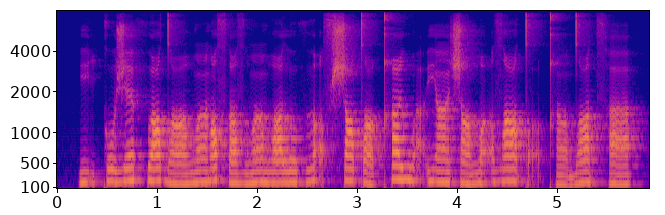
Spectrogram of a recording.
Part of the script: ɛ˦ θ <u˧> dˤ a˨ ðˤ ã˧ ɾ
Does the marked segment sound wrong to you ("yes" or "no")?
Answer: yes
